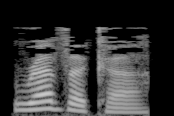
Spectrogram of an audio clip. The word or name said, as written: reveka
